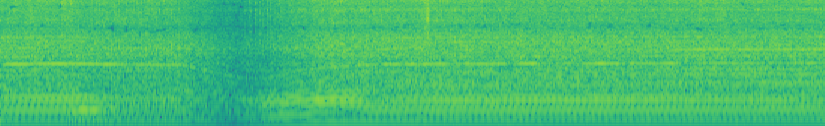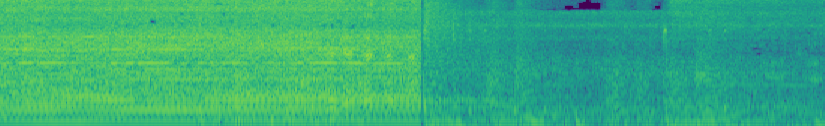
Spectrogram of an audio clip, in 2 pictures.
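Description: Petrol backpack leaf blower, rigged to shoot snowballs, run at full throttle while it blows a load of snowballs out of its tube. The engine pitch dips and climbs back about a second and a half in, then holds steady. Near the end it gives way to a slowed-down, quieter replay with music.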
